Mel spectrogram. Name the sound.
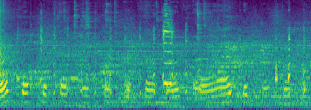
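person imitating chicken clucking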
